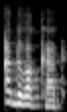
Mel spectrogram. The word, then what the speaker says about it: адвокат: Но так как это слово заимствовано из русского языка в казахский, мы читаем его именно как оно звучит в русском языке. Адвокат через букву А.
